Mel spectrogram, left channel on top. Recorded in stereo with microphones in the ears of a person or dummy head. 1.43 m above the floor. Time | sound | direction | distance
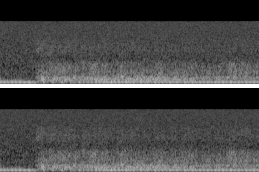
0.0 | a vehicle | 5° right (ahead or behind) | ?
